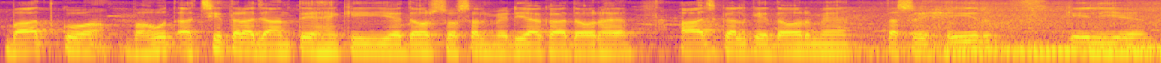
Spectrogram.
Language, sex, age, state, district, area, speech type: Urdu, male, 18-30, Bihar, Araria, rural, spontaneous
